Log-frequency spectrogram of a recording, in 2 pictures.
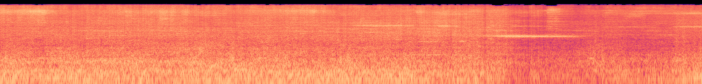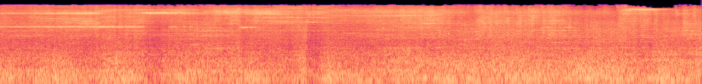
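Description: Double-stack intermodal well cars rolling past at close range: a steady heavy rumble of steel wheels on rail, with high-pitched wheel squeals that come and go.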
